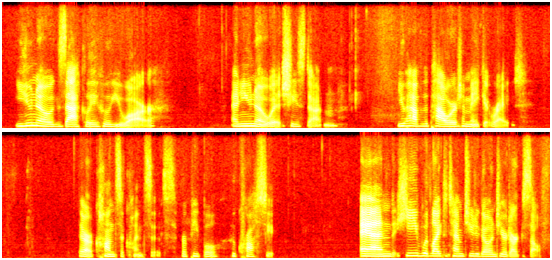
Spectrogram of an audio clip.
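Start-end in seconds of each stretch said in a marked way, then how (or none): 0.2-11.0 low, hushed whisper under the breath. Narrating a scene, the speaker voices a man tempting the listener, whispered under his breath. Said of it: "under his breath he whispers".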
